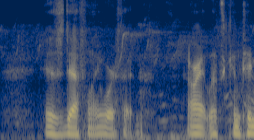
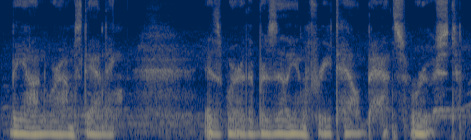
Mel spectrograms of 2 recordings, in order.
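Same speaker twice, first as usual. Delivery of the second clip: whispering; 7 dB quieter than usual. Real, not acted. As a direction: whisper like a hushed tour guide. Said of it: "I have to whisper".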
